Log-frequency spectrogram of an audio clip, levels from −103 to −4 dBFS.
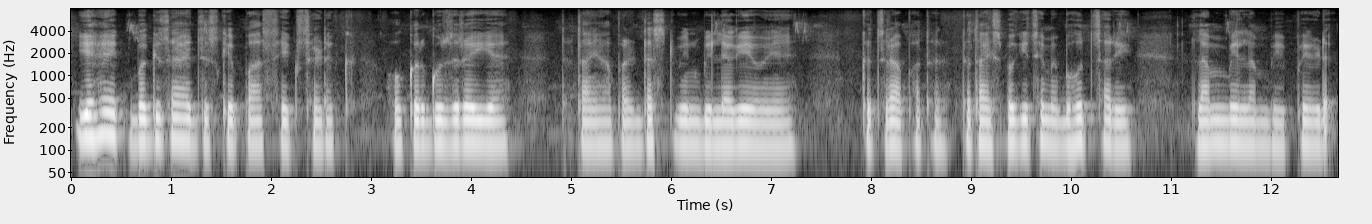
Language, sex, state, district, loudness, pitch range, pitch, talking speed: Hindi, male, Bihar, Kishanganj, -19 LUFS, 120-125 Hz, 125 Hz, 150 wpm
